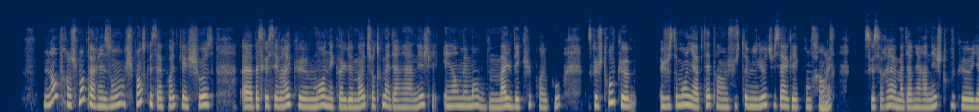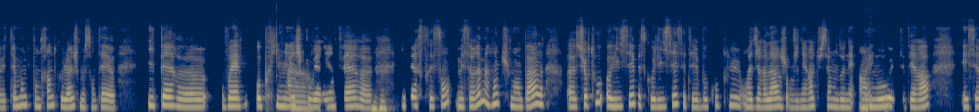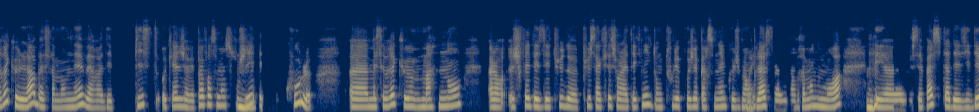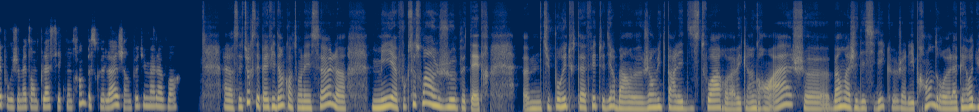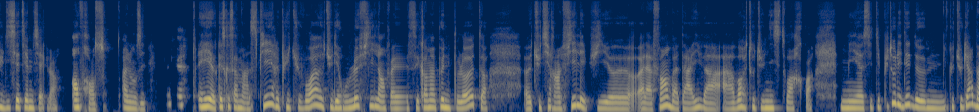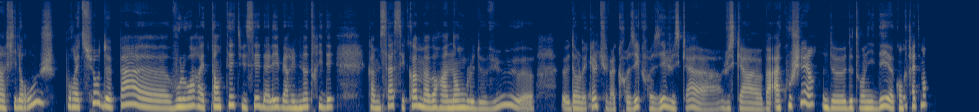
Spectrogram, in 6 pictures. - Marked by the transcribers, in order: other background noise; unintelligible speech
- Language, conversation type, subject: French, advice, Comment choisir une idée à développer quand vous en avez trop ?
